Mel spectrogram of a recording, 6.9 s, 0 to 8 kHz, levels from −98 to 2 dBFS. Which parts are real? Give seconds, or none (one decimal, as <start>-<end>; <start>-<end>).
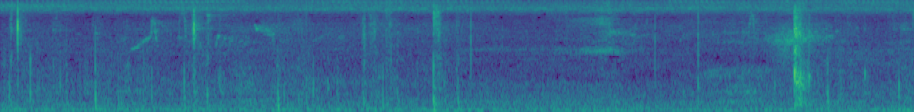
0.0-0.9; 3.4-4.3; 5.0-5.4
